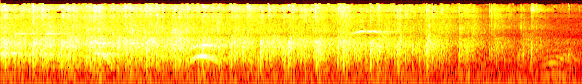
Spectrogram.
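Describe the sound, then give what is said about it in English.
An audience claps steadily for the Lord after worship, a dense wash of applause with scattered voices and cheers mixed in, slowly thinning and fading toward the end. “Let's give the Lord one more hand clap.”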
